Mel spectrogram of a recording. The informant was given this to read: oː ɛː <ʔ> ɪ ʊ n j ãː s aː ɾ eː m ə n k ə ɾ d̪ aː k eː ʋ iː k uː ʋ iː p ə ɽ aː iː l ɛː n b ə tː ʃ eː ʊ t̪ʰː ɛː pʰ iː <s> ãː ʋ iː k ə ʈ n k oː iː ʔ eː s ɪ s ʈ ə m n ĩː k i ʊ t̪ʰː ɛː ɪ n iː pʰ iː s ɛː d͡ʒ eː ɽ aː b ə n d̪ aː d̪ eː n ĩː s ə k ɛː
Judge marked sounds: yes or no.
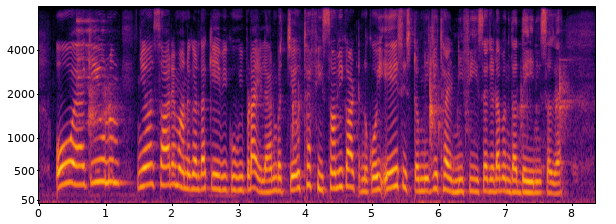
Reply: no, yes

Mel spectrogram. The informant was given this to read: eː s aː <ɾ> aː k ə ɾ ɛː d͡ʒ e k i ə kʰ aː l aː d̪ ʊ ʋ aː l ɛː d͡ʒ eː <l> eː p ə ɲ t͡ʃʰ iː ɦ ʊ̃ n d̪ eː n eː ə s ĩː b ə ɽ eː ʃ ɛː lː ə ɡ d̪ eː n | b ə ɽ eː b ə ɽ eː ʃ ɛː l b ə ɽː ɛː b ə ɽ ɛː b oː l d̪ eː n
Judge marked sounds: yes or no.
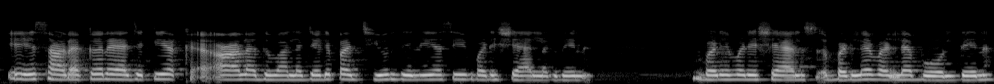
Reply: no, no

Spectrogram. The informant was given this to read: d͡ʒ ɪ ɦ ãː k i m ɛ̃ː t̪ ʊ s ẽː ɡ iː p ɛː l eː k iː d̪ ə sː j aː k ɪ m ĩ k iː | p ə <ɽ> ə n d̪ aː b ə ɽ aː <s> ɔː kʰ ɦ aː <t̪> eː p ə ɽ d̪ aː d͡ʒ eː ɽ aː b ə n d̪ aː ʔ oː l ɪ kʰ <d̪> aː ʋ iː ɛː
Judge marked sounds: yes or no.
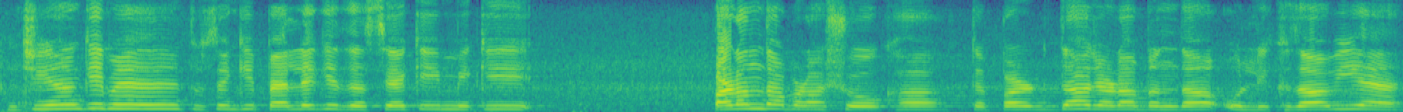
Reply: yes, no, yes, yes

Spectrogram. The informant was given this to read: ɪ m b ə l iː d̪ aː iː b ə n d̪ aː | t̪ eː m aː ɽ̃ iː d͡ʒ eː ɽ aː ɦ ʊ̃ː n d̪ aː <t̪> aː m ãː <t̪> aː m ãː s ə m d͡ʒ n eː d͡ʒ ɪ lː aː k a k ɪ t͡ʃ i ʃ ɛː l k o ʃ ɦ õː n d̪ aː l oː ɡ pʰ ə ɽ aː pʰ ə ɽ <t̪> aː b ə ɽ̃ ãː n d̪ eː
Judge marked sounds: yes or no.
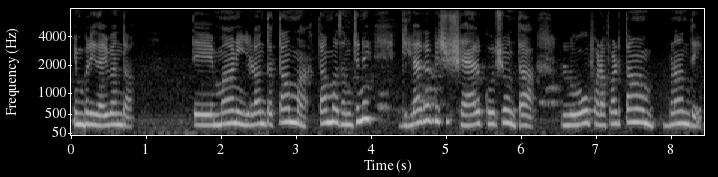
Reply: yes, yes, yes

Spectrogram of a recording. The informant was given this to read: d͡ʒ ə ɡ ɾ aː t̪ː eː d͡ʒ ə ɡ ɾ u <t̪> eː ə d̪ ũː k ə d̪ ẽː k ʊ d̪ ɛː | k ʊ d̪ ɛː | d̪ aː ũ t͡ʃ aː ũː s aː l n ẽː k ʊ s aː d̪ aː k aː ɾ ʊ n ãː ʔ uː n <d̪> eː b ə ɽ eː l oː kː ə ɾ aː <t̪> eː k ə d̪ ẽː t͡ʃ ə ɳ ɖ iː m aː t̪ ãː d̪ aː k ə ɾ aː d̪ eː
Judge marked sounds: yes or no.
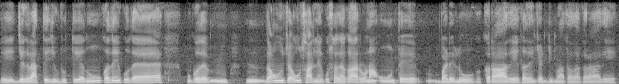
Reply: yes, no, no

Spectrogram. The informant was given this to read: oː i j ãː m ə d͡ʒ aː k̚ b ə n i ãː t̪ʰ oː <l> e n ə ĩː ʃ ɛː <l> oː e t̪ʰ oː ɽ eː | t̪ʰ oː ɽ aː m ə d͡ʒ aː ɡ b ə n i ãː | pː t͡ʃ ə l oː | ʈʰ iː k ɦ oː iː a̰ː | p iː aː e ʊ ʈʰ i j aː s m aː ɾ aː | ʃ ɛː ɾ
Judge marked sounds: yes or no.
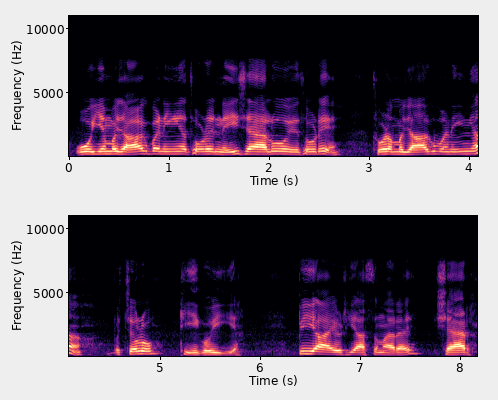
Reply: no, yes

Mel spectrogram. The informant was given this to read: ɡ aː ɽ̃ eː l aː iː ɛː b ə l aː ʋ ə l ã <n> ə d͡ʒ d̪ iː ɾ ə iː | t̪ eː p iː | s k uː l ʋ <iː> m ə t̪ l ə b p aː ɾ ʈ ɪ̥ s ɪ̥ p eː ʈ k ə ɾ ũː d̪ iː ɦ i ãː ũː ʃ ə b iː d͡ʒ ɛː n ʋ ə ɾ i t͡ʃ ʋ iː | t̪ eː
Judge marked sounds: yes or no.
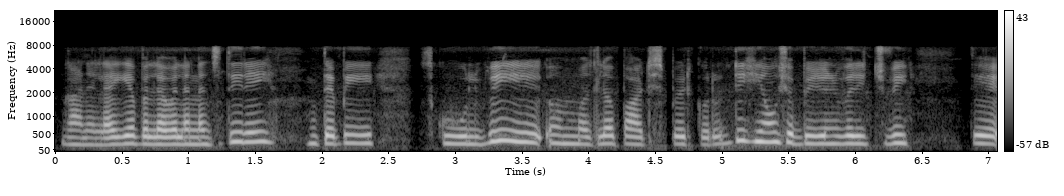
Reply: yes, yes

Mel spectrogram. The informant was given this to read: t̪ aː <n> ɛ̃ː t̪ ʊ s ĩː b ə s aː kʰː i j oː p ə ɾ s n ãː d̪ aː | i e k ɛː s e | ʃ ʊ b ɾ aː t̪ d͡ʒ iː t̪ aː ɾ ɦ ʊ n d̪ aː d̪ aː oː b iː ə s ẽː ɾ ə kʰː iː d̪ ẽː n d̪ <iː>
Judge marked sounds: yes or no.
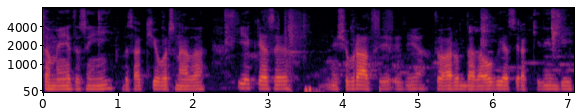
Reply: no, yes

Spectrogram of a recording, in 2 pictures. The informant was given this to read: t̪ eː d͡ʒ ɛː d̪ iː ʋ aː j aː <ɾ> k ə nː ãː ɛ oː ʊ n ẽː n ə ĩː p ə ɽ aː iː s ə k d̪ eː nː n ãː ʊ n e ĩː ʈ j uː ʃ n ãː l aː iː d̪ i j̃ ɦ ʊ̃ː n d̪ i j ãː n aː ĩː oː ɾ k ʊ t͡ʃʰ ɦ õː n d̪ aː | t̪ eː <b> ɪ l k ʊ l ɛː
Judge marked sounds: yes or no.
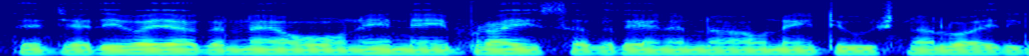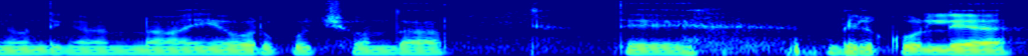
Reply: no, yes

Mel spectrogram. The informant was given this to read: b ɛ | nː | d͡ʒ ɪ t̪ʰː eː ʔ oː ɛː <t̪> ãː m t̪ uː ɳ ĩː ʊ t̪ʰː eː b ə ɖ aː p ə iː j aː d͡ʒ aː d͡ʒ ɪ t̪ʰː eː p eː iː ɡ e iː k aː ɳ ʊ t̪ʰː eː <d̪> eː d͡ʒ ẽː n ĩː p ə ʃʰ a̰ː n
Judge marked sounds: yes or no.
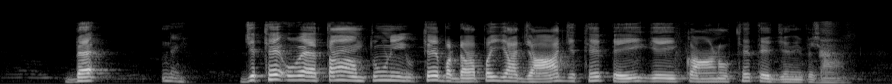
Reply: yes, no

